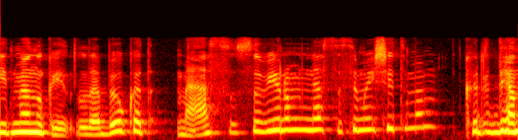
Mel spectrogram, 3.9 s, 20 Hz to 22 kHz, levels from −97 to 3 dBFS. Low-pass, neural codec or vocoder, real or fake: 7.2 kHz; none; real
